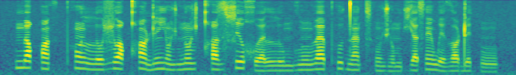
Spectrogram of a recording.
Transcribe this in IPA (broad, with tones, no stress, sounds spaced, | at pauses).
m e˦ qʷ æ̃˧ θ pʰ õ˦ lː o˧ ɮ o˦˨ qʰ ũ˦˨ ɖ ĩ˦ j õ˧ ʒ n õ˦ ʒ qʰ i˧ z ɬ i˦ χʷ æ˨ lː u˨ m ɣ ũ˧ β æ˦ pʰ u˦ d̪ æ̃˧ t͡sʰ ũ˨ ʒ õ˨ m ç æ˧ s ẽ˦ w e˨ ð ɒ˧ ɖ e˧ k ũ˨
